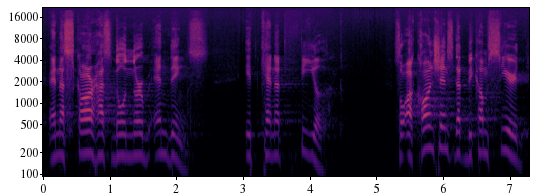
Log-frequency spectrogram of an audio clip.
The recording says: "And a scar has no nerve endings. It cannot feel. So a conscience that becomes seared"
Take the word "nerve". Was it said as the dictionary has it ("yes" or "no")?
no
